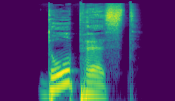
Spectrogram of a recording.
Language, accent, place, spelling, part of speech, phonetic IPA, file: German, Germany, Berlin, dopest, verb, [ˈdoːpəst], De-dopest.ogg
- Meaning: second-person singular subjunctive I of dopen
